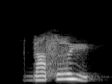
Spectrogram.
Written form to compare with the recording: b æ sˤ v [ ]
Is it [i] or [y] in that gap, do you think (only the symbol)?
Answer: y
